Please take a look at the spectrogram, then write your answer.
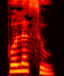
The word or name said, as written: ಪೊಲಸು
